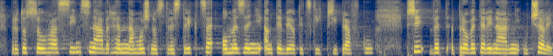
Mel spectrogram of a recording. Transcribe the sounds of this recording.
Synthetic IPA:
pɾo̞t̪o̞sowɦlasiːmsnaːvr̩ɦɛmnamo̞ʒno̞st̪ɾɛst̪ɾɪkt͡sɛʔo̞mɛzɛɲiːʔant̪ɪbɪo̞t̪ɪt͡skiːxpr̝̥iːpɾafkuːrɪpɾo̞vɛt̪ɛɾɪnaːɾɲiːʔuːt͡ʃɛlɪ

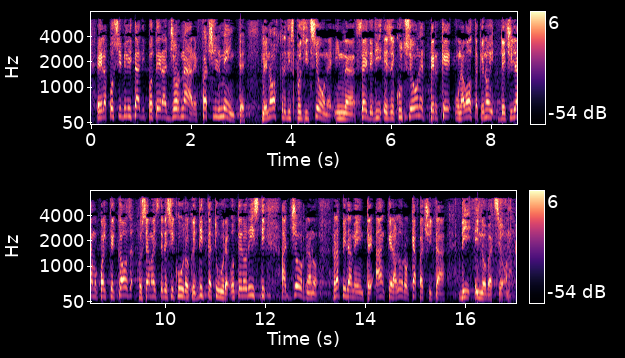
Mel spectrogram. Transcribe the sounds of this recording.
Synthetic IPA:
ɛlaposːibilit̪ad̪ːipot̪eɾad͡ʒːornaːɾefat͡ʃilment̪elenɔst̪ɾed̪ispozit̪sːjoːneʔinsɛːd̪ed̪iʔezekut̪sːjoːneperkeunavɔlt̪ak̟enːojd̪et͡ʃid̪jaːmokwalkekːɔːzaposːjaːmoɛsːeɾesikuːɾok̟ed̪it̪ːat̪uːɾeʔot̪ːerːoɾist̪iad͡ʒːornanorapid̪ament̪eʔaŋk̟elaloːɾokapat͡ʃit̪a | d̪iːnːovat̪sːjo̰ːnḛ

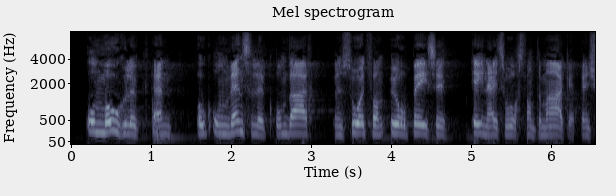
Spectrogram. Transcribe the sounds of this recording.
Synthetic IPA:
ɔnmowχələkɛn | owkɔnʋɛnsələkɔmdaːr | ənsʊːɹtfɑnøːrowpejsə | ejnɦɛjtsʋɔɹsfɑntəmaːkəpɛnʃ

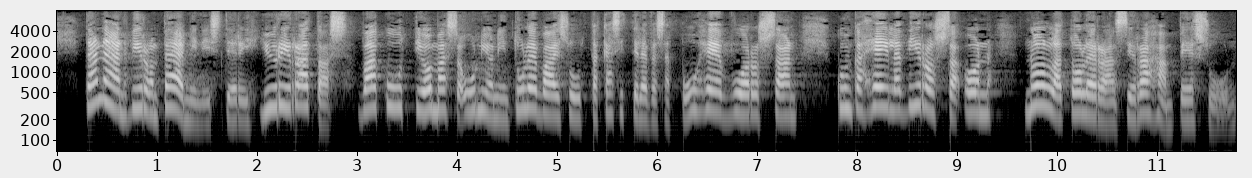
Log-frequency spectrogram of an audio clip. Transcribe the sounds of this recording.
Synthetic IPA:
t̪ænæːnʋirompæːminist̪eɾijyrirɑt̪ɑsʋɑkuːt̪ːiomɑsːɑunionint̪uleʋɑisuːt̪ːɑkæsit̪ːeleʋæsːæpuheːʋːuoɾosːɑːnkuiŋkɑheilːæʋirosːɑʔon | nolːɑt̪oleɾɑnsːirɑhɑmpesṵːn

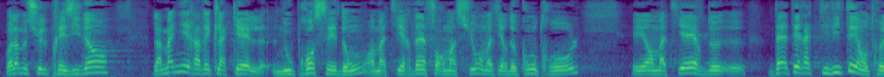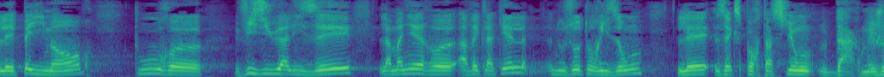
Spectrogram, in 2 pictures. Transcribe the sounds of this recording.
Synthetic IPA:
vwalaməsjøləpχezid̪ɑ̃ | lamanjɛʁavɛklakʲɛlnupχɔsed̪ɔ̃ɑ̰̃mat̪jɛʁd̪ɛ̃fɔʁmasjɔ̃ɑ̃mat̪jɛʁd̪əkɔ̃t̪χoːleɑ̃mat̪jɛʁd̪ə | d̪ɛ̃t̪eʁak̚t̪ivit̪eɑ̃t̪χəlepeimɑ̃bʁ | puʁø | vizyalizelamanjɛːʁəavɛklakʲɛlnuzot̪ɔʁizɔ̃ | lezɛkspɔʁt̪asjɔ̃d̪a̰ʁmeʒ

